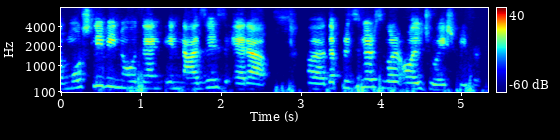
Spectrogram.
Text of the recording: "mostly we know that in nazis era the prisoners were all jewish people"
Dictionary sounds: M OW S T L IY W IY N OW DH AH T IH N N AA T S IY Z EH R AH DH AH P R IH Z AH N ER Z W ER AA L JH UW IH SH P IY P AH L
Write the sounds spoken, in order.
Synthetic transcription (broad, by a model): M OW S T L IY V IY N OW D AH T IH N N AA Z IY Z EH R AH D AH P R IH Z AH N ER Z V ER AA L JH UW IH SH P IY P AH L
